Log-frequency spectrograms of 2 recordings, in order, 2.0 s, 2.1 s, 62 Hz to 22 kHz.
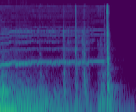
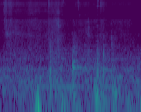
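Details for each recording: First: Original key-reminder buzzer in a Toyota MR2 AW11, heard when starting the car: a steady, raspy buzz at one pitch for about a second and a half, then cuts off. Rough, tired-sounding buzzer. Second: Toyota MR2 AW11 after swapping the original buzzer for a modern, Yaris-like one, tested with the key in the ignition: after handling clicks, a clean, steady high-pitched tone. Sounds much nicer than the dying original.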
